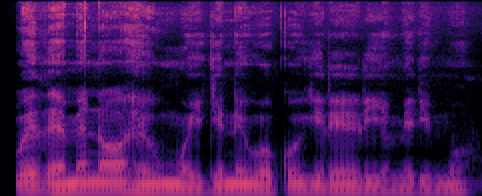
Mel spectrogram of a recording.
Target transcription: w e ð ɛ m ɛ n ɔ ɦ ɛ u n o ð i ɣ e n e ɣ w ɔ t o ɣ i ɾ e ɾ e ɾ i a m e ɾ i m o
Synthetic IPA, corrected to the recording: w e ð ɛ m ɛ n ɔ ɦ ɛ u m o i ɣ e n e ɣ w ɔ k o ɣ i ɾ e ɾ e ɾ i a m e ɾ i m o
